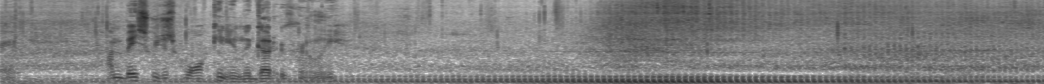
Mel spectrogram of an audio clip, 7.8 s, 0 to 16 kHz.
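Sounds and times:
speech: 0.9 - 2.7
motorcycle engine rumbling and passing by: 2.2 - 7.8.

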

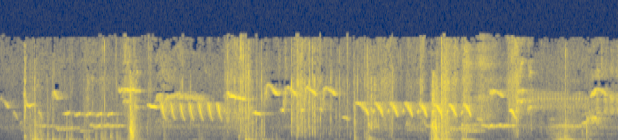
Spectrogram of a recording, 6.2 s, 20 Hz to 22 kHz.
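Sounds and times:
wooden door of a pitched-roof building creaking open: 0.2 - 4.7.

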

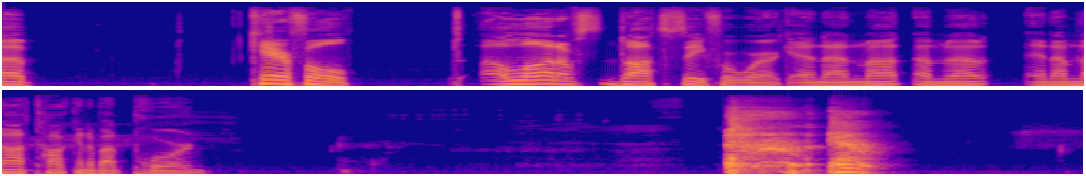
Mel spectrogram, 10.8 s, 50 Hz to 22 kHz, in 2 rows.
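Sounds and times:
speech: 0.0 - 0.2, 1.3 - 6.5, 9.0 - 9.9
harsh throaty coughs caused by too much pepper in a salad: 9.0 - 10.0.

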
